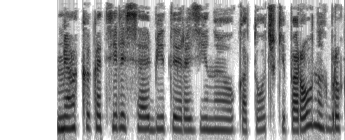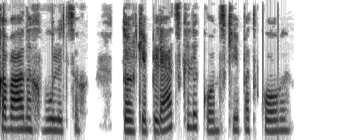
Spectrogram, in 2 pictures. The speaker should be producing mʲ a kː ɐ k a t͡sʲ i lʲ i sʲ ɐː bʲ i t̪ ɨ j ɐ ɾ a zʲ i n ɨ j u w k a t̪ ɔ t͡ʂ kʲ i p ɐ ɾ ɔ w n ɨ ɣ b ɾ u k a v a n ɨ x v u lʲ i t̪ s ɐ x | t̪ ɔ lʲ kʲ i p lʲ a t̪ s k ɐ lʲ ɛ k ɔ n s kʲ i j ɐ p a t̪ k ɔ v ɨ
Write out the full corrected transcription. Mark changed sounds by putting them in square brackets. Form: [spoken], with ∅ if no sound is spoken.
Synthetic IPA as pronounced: mʲ a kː ɐ k a t͡sʲ i lʲ i sʲ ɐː bʲ i t̪ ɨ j ɐ ɾ a zʲ i n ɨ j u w k a t̪ ɔ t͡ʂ kʲ i p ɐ ɾ ɔ w n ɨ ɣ b ɾ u k a v a n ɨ x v u lʲ i t̪ s ɐ x | t̪ ɔ lʲ kʲ i p lʲ a t̪ s k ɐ lʲ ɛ k ɔ n s kʲ i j ɐ p a t̪ k ɔ v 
